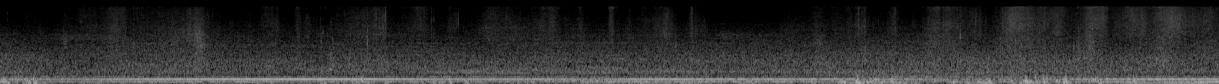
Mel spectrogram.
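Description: A steady low mechanical hum holding one unchanging tone, with wind noise on the microphone.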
